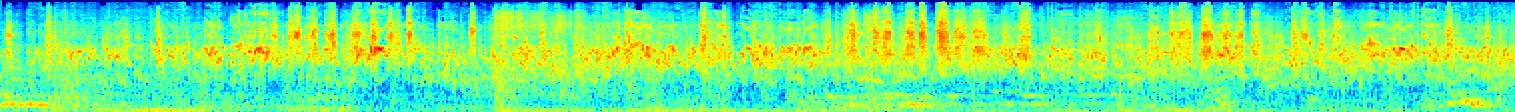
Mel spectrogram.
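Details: Australian budgie parrots keeping up constant, scratchy chattering and chirping, with sharp clicks, a few clear whistled pips and a faint rubbing sound.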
